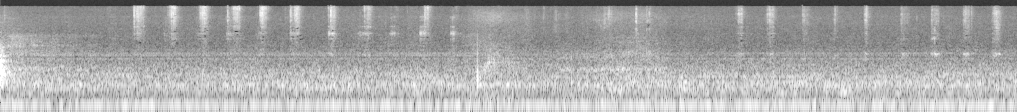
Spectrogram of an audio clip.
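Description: Faint scraping of a QSHAVE double-edge safety razor's blade cutting lathered stubble. It comes in two runs of short strokes, several a second, over a low steady hum.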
